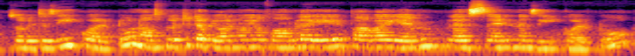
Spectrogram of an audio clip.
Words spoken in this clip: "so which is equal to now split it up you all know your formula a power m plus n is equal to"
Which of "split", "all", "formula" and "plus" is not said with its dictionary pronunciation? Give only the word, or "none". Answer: formula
